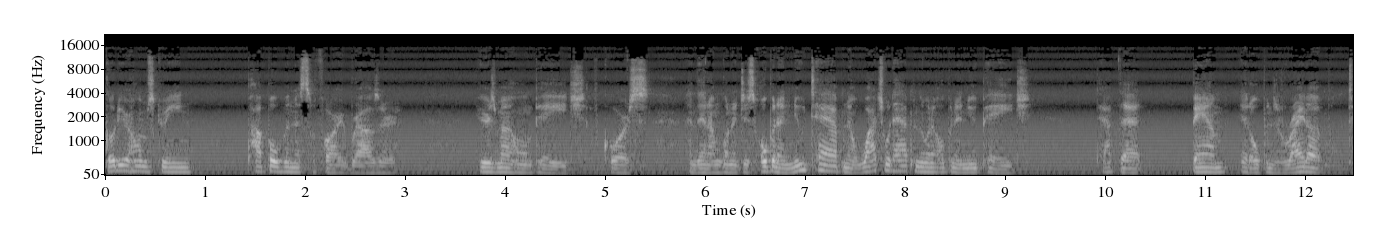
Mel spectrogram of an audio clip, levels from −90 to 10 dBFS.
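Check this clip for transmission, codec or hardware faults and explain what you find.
A hardware fault runs through the whole clip: DECT cordless phone buzz. A nearby DECT handset or base transmits a burst every 10 ms, which the audio circuitry rectifies, laying a thin, steady 100 Hz buzz rich in harmonics under the sound, about 15 dB below it.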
